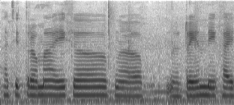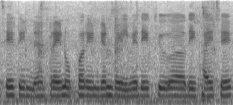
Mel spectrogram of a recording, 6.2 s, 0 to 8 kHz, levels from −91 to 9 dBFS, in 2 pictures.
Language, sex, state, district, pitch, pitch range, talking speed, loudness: Gujarati, female, Gujarat, Gandhinagar, 180 Hz, 170-190 Hz, 145 wpm, -16 LUFS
